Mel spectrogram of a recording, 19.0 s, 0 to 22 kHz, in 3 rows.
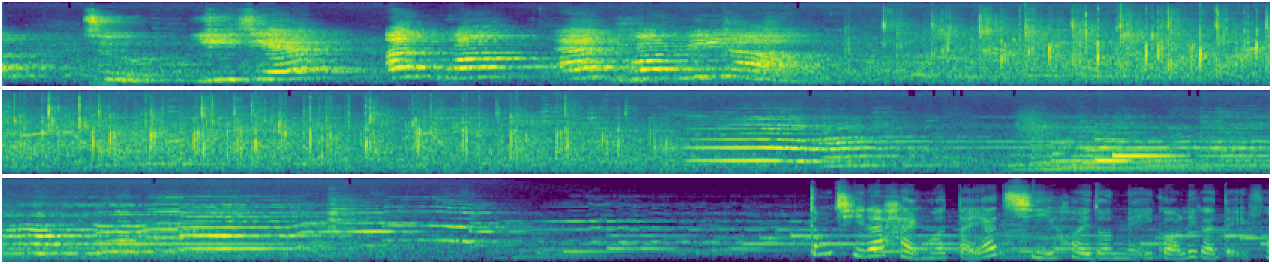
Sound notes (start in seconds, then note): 4.1 audience Applause; 9.6 violin, Erhu, and Piano Music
